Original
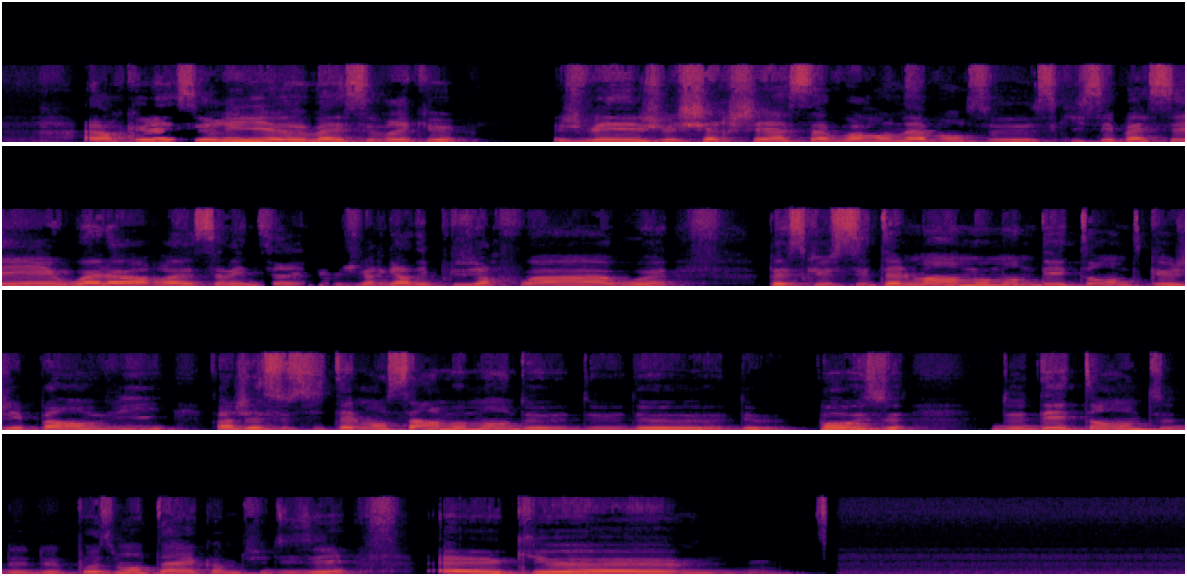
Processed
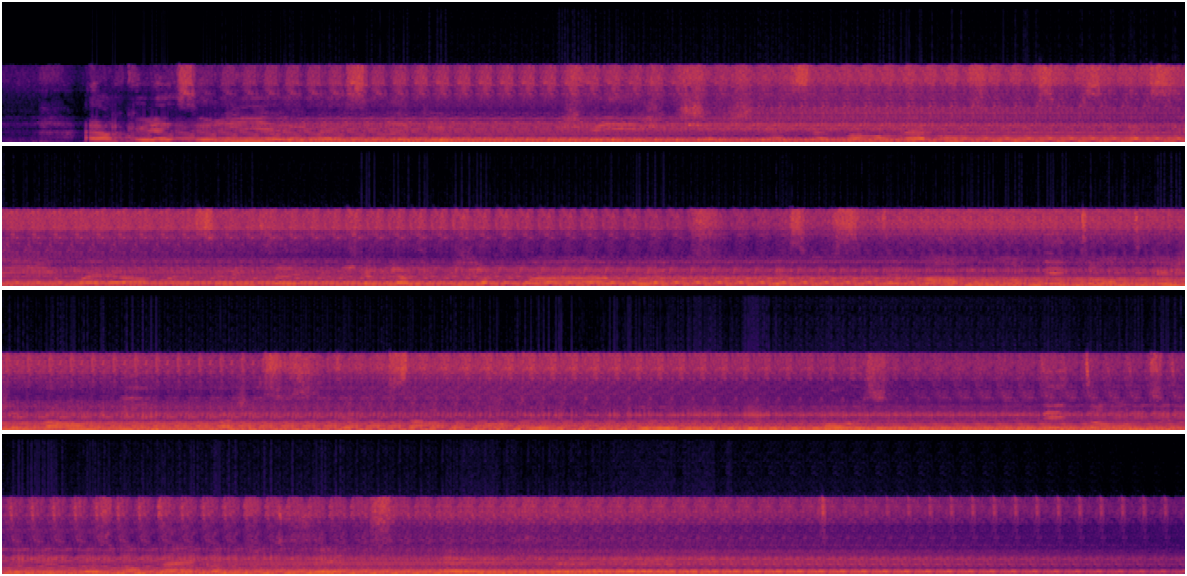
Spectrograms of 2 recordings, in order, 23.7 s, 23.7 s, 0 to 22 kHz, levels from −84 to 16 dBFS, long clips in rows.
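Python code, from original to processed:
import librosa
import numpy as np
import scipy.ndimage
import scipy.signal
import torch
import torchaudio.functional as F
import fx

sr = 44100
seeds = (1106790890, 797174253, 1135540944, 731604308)

p1 = fx.rattle_buzz(x, sr, strikes_db=-43.0, level_db=-32.0)
p2 = scipy.signal.sosfilt(scipy.signal.butter(2, 95.0, 'highpass', fs=sr, output='sos'), p1)
p3 = fx.high_shelf(p2, sr, hz=2700.0, db=10.5)
p4 = fx.rider(p3, sr, range_db=10, speed_s=0.5)
y = p4 + fx.echo_swell(p4, sr, ms=107, loudest=8, wet_db=-8.0, dry=0)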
